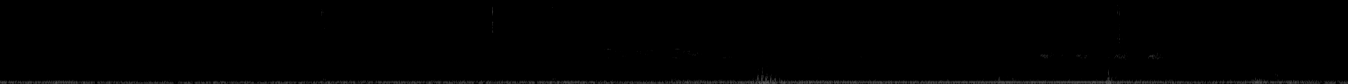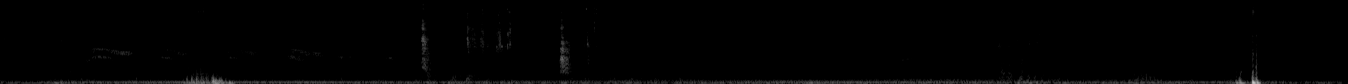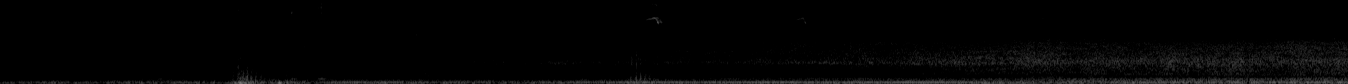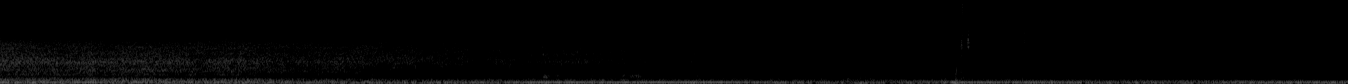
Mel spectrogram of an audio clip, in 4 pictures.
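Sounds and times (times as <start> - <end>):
harsh bird calls: 14.0 - 18.0.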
